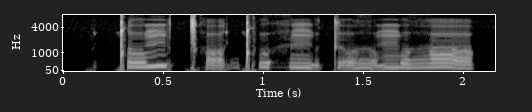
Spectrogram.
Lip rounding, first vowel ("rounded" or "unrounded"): rounded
